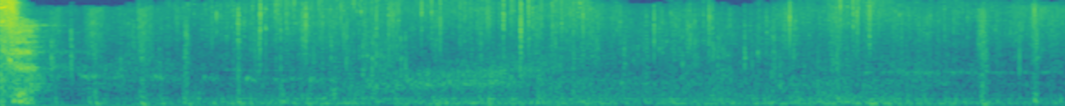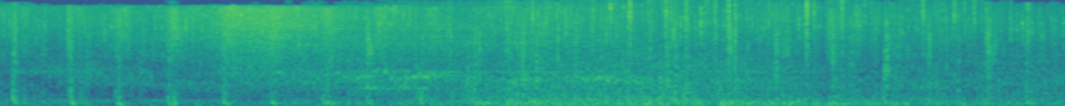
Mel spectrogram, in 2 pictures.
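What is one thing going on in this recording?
Fires crackle and roar nearby.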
